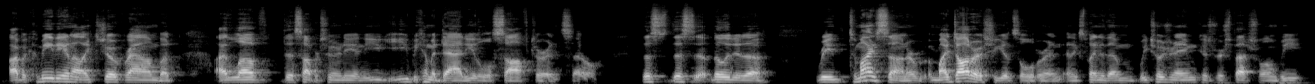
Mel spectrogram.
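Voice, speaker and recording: A man, a young adult, chatting casually as an interview guest in a rambling, stop-start, joking way. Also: sits low. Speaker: comedian and children's author, interview guest.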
